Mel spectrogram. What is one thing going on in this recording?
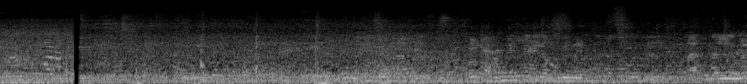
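A crowd of people chatters indoors.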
